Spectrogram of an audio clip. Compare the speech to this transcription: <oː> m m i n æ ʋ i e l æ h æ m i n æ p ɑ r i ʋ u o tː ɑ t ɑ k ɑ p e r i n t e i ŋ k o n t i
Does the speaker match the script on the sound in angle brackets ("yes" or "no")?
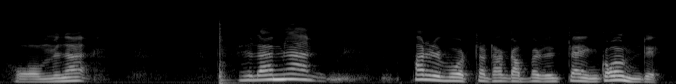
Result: yes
